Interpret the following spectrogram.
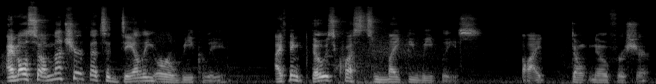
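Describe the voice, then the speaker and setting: A man's voice: medium pitch, big pitch swings, normal speed, fairly bright tone. Casual, sardonic male game streamer. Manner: sardonic, sweary. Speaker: live streamer, speedrunner. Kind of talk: casual gaming livestream chat and commentary.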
